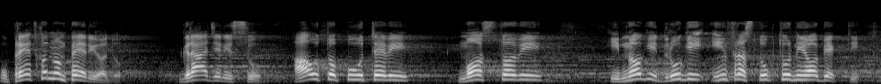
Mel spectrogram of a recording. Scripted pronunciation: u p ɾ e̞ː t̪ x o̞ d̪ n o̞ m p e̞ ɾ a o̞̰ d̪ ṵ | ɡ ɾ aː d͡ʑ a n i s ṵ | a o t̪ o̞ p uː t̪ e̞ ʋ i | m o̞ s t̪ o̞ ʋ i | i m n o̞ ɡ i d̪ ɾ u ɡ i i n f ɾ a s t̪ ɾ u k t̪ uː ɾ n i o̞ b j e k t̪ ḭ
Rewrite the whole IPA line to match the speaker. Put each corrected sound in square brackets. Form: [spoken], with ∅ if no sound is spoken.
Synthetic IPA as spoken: u p ɾ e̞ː t̪ x o̞ d̪ n o̞ m p e̞ ɾ [i] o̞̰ d̪ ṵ | ɡ ɾ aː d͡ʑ a n i s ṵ | a [u] t̪ o̞ p uː t̪ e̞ ʋ i | m o̞ s t̪ o̞ ʋ i | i m n o̞ ɡ i d̪ ɾ u ɡ i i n f ɾ a s t̪ ɾ u k t̪ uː ɾ n i o̞ b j e k t̪ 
